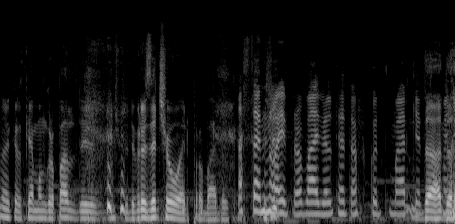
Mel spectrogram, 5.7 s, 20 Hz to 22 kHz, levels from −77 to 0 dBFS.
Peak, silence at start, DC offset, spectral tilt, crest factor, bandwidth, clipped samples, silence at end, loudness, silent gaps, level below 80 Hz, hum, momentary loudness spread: -12 dBFS; 0 s; under 0.1%; -6.5 dB/octave; 18 dB; 14 kHz; under 0.1%; 0 s; -29 LUFS; none; -58 dBFS; none; 10 LU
